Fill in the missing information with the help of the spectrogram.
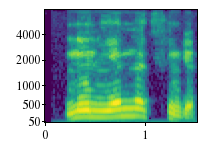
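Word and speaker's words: Khan Noonien Singh: Alors, son nom, je vais en chier pour le prononcer, c'est Khan No. Nonien Singh, c'est bon? – Ouais, je t'en ai bien sorti.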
